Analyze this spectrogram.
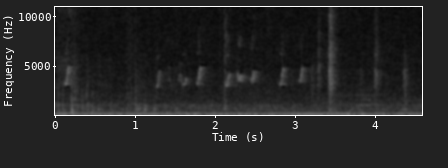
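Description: Young chicks peeping: about ten short, high, downward-sliding peeps in quick runs, with a few sharp clicks, the loudest about three and a half seconds in, over a steady low hum.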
